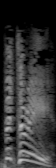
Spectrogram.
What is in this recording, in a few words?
"Victory", voices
